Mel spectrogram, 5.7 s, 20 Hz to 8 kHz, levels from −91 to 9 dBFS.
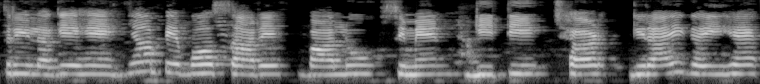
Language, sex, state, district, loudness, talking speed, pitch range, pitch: Hindi, female, Bihar, Saran, -13 LUFS, 135 wpm, 270-290 Hz, 275 Hz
